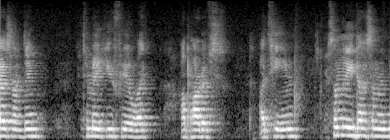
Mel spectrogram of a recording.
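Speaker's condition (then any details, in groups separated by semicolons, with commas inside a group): Cerebral palsy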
